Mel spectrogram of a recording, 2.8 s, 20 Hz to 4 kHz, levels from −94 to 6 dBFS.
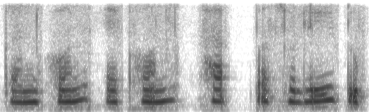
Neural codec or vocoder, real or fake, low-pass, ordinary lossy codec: none; real; 3.6 kHz; none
